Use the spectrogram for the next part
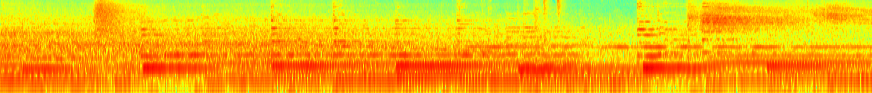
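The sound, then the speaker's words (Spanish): A city bus engine in Madrid drones steadily, its low rumble constant throughout, with brief hissing bursts of air brakes cutting in near the start and again toward the end. “queda solo en el autobús.”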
